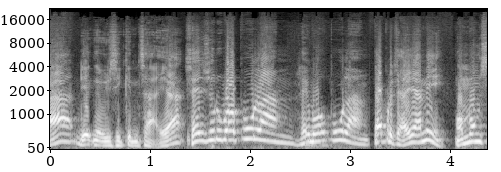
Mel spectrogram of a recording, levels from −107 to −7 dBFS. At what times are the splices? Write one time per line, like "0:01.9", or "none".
none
